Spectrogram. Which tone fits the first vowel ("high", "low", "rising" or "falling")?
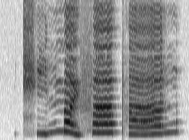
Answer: rising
